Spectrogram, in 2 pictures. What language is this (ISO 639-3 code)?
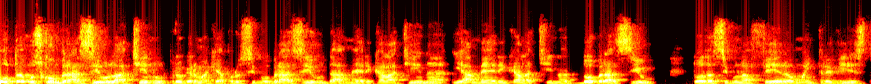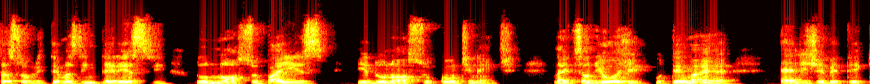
por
